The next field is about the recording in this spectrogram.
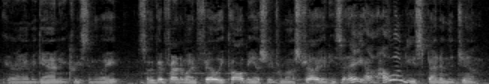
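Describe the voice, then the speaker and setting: A man's voice: mid-range voice, very animated, fast talker, mellow, a little hiss or hum. A man in his fifties from Quebec, talking casually while working out in a gym and coaching viewers in a blunt, self-mocking way. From Quebec, Canada. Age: 50s. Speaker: fitness vlogger. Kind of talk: casual workout commentary. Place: indoor gym.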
